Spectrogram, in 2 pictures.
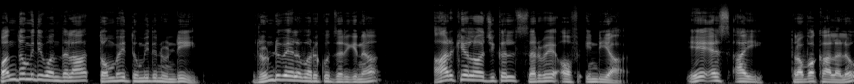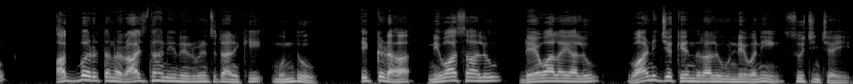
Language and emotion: Telugu, neutral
